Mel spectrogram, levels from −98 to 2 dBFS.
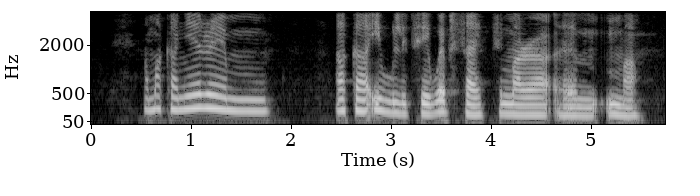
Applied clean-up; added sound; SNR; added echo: none; none; none; none.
